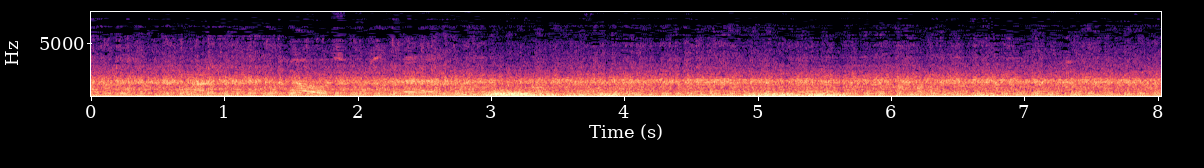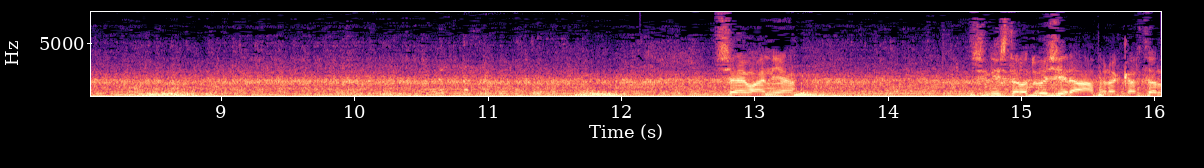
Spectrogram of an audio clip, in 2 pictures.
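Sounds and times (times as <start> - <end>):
car engine running at low revs: 0.0 - 16.0.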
